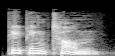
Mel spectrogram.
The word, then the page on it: peeping tom: British English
